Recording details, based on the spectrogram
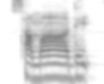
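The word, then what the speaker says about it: samādhi: In jagana, the middle one is heavy, like in samadhi. You see, middle syllable is heavy and the other two are light.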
